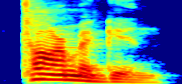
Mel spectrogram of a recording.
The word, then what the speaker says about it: ptarmigan: Tarmagan, a northern grouse with feathered feet and a silent pee, lives in Arctic and alpine regions.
